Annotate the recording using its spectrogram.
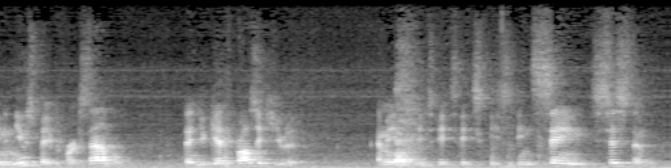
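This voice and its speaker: Noticeable background noise and audible room echo around a man's moderately paced speech. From Netherlands. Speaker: activist. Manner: halting.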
